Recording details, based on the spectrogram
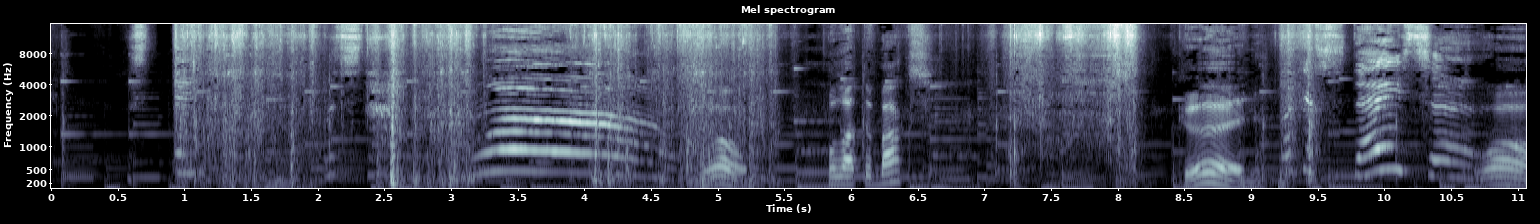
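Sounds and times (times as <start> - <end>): cardboard and styrofoam scraping: 1.0 - 5.5, 7.0 - 8.2.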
